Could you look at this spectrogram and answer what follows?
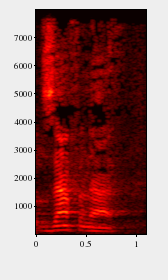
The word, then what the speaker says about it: Zaphnath: So Zaphnath, right? It is likely this Egyptian phrase, which is pronounced roughly Zatanath.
